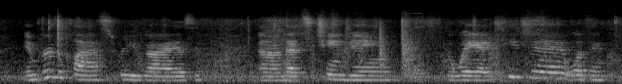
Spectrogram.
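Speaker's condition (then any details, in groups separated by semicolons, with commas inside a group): No condition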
